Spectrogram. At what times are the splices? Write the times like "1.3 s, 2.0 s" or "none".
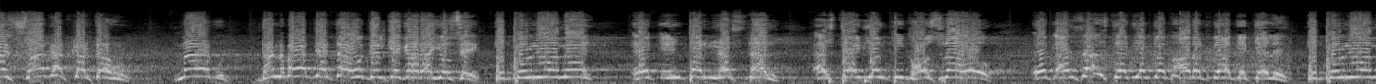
4.9 s, 13.0 s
